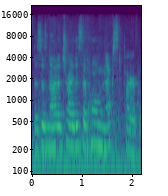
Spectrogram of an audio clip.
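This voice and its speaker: A woman's voice: mid-range voice, little pitch movement, moderate pace. A woman leading an interactive read-aloud lesson for young children, using simple instructional phrasing and frequent check-in questions. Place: kindergarten classroom with children. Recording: distant mic, clearly noisy room ambience.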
